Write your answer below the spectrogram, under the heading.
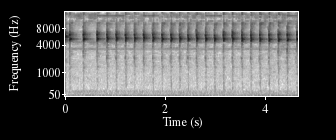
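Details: Lovebird lure sound, shrill and high: a steady run of clipped, piercing chirps, nearly three a second, evenly spaced and unchanging throughout.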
